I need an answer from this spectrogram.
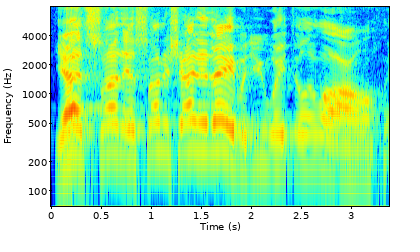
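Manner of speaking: mock-gloomy warning; mock pessimist. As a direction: play the doom-monger for laughs. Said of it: "Don't you love people like that?".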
